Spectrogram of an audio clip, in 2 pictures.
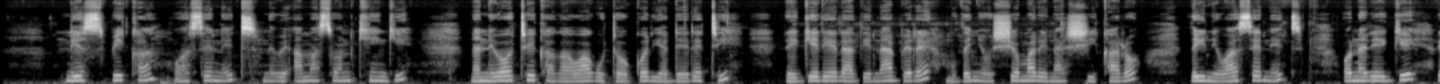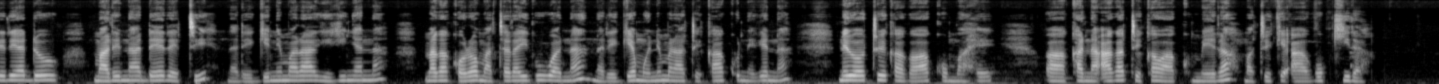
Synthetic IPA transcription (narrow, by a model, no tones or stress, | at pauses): nespikʰawasɛnɛtnewɛʔamasɔnkʰiŋɡi | nanewɔtwekʰaɣawaɣotɔɡɔɾjadɛɾɛtʰiɾeɡeɾeɾaðenabɛɾɛmoðɛɲɔʃiɔmaɾenaʃikaɾɔðeinewasɛnɛtɔnaɾeɡeɾeɾeadomaɾenadɛɾɛtinaɾeɡenemaɾaɣeɣiɲanamaɣakɔɾɔmataɾaiɣuwananaɾeɡeamwɛnemaɾatwekakonɛɣɛnanewɔtwekaɣawakomahɛakanaʔaɣatwekawakomɛɾamatwekɛʔaɣokʰiɾa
